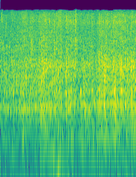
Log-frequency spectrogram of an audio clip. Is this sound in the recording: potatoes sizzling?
yes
